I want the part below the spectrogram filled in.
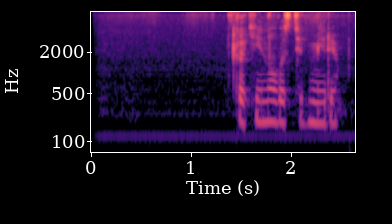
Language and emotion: Russian, neutral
